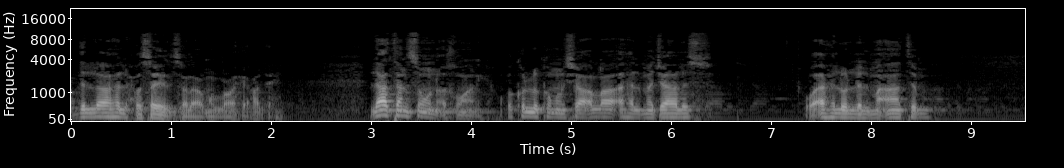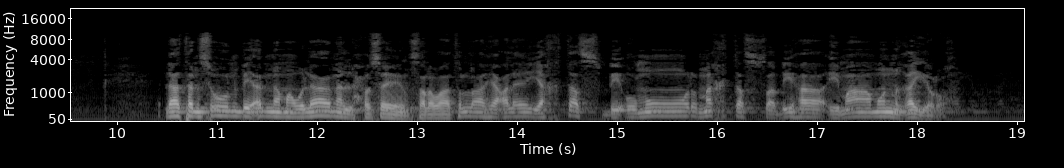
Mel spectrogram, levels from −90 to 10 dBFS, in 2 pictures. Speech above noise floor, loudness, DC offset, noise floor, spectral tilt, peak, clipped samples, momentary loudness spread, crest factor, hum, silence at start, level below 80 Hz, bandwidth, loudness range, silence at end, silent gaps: 35 dB; -36 LUFS; under 0.1%; -70 dBFS; -6.5 dB/octave; -14 dBFS; under 0.1%; 12 LU; 22 dB; 50 Hz at -70 dBFS; 0 s; -64 dBFS; 10.5 kHz; 5 LU; 0.65 s; none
